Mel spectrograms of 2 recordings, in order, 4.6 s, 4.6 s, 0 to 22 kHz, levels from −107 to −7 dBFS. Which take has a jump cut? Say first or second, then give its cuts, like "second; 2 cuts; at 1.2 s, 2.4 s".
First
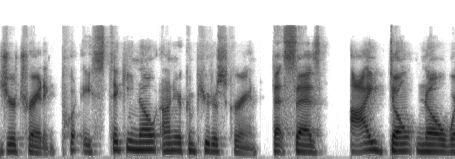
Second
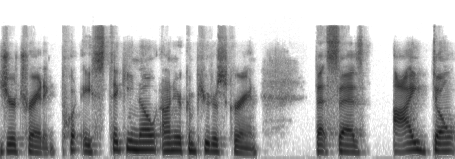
first; 1 cut; at 2.6 s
